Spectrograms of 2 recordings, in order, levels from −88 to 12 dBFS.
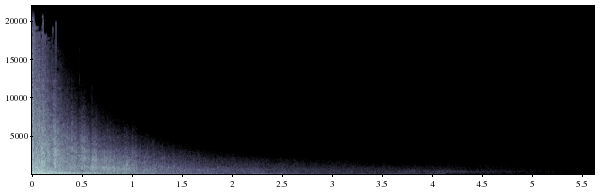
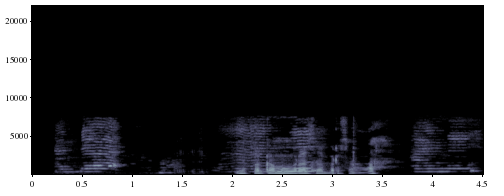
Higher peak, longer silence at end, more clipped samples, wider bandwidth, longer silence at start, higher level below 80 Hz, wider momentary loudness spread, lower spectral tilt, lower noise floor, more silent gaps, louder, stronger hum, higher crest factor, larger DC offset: first, 0 dBFS vs -14 dBFS; first, 4.35 s vs 0.05 s; neither; first, 17 kHz vs 8 kHz; second, 0 s vs 0.2 s; first, -24 dBFS vs -78 dBFS; first, 28 LU vs 16 LU; about the same, -5 dB/octave vs -5.5 dB/octave; first, -86 dBFS vs -67 dBFS; neither; first, -16 LUFS vs -34 LUFS; neither; about the same, 20 dB vs 22 dB; neither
